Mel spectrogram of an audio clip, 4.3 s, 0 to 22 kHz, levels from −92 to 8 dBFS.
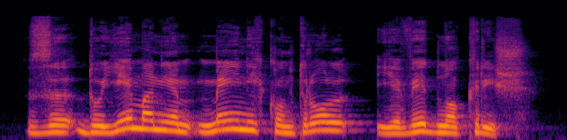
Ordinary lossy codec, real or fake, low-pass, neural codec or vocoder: MP3, 96 kbps; real; 14.4 kHz; none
